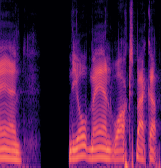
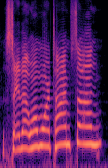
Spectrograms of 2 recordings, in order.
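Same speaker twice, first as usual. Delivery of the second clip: put-on high-pitched, deaf old man; high old shopkeeper voice; hard-of-hearing old man. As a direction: ask like an old fellow straining to hear. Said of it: "and he goes".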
